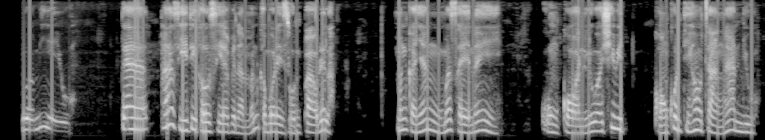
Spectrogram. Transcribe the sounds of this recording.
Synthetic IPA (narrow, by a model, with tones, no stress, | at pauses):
lːɯ˧wa˧miː˧˥˨juː˧ | t̪ɛː˧ | pʰaː˧˥˨siː˨˦t̪ʰiː˧kʰa˧˨˩wsi˨˦ɐp̬a˨jna˧˨nma˧˥˨nka˧˩bɔː˧ɾa˧˩jsoː˨˦npaː˧˨wda˧˨jla˧˦ʔ | ma˧˥˨nka˧˩ɲa˧˥˨ŋmaː˧˥˨sa˧˩jna˧˥˨j | ʔo˨˩ŋkɔː˨nlɯː˨˦waː˧˥˨siː˧˥˨wi˧˦t̪̚ | kʰɔː˨˦ŋkʰo˧˥˨nt̪ʰiː˧˨ɦa˧˥˩wt͡ɕaː˨˩ŋːaː˧˥˨njuː˧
